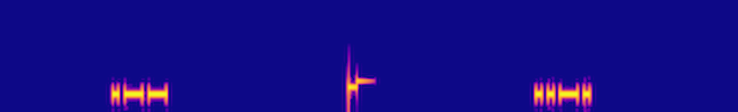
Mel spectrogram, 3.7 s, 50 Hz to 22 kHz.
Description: Morse code, heard as a keyed tone, about 40 wpm, 700 Hz. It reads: W F
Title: Single Character (Letter:Number:Punctuation:Prosign) 40wpm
